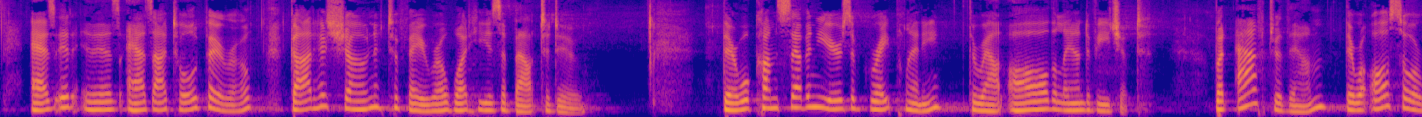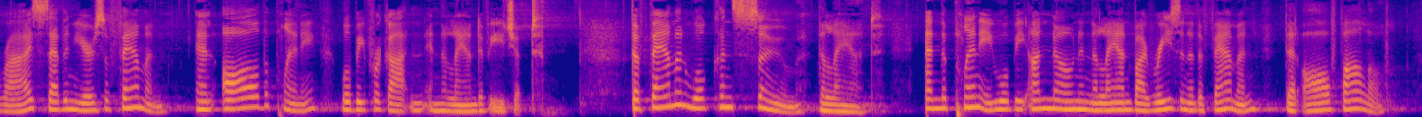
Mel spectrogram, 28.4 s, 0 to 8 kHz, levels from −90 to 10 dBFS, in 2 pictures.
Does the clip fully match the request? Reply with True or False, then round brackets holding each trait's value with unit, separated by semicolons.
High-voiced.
True (205 Hz)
